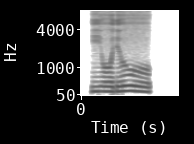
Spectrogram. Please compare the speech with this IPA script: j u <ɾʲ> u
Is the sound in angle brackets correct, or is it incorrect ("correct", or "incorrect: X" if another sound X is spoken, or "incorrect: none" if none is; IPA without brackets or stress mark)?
correct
